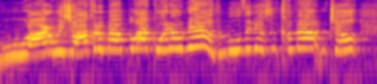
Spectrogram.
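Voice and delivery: impatient voice.

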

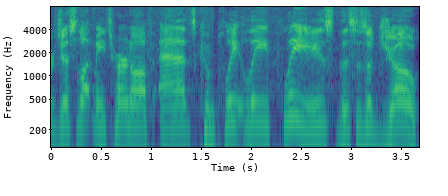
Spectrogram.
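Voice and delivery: ordinary talk

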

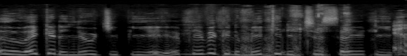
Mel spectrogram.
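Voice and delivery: woe-is-me complaining. Imitating students complaining about low grades: imitating complaining students. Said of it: "everyone was complaining about their G P As".

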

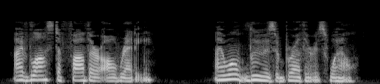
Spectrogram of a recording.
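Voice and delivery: plain

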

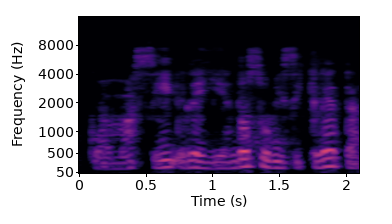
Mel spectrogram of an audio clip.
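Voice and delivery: low, soft, confused and puzzled mutter.

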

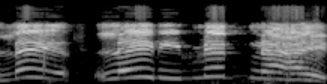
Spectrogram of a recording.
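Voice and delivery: very high shriek with a tripping start. Playing a character calling out to a lady in the game: shrieking out a name. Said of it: "I shriek out".

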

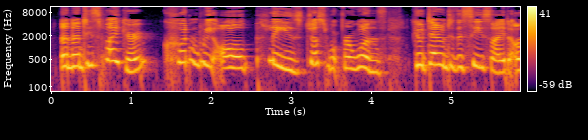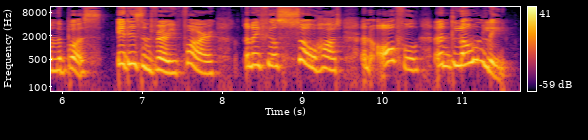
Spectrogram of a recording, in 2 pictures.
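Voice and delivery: high, pleading cry. James to Aunt Sponge and Aunt Spiker, crying out. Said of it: "James cried out".

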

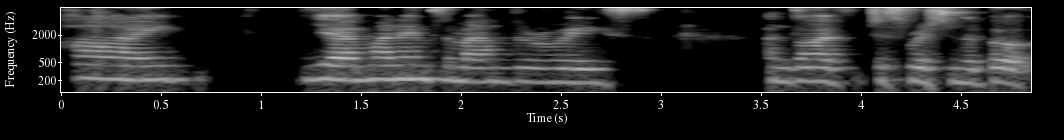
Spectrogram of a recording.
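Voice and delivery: meek, timid, hesitant and unconfident delivery. Showing how not to sound when pitching a book to journalists: unconfident. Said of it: "you need to be confident ... If you speak like this".

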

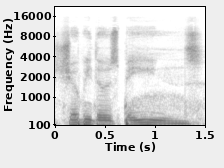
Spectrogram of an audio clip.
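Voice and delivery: very low, slow put-on voice. Saying a catchphrase in a put-on voice: Duke Nukem voice. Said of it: "your Duke Nukem voice?".

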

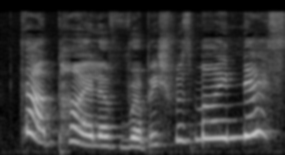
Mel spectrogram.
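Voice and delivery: very high, shrill, loud, sharp snappish retort. Dora the duck to Rupert after his tidying, snapping. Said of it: "she snapped".

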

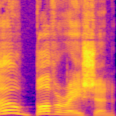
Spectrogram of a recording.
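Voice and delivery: high, huffy, put-out exclamation. An engine arriving quietly with a friend speaks, flouncing in a huff. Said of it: "flounced Pip".

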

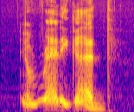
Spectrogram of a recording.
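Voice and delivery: very high, patronizing, talking-down voice. Echoing the other speaker's imagined compliment back at them, mock-patronizing. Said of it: "That is so patronizing".

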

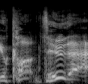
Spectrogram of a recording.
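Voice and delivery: put-on very high American accent slipping into British. Retelling two people trying to sound american, imitating one: american accent slipping into british. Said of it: "slipping into the British territory".

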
